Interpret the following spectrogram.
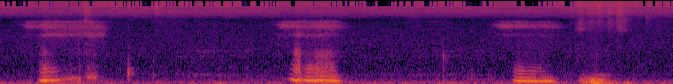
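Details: A sleeping, dreaming Maine Coon cat gives low, rough snores at uneven intervals of a few seconds.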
